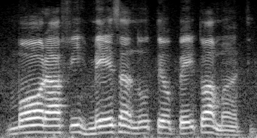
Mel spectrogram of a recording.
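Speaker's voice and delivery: slow, weighing each beat; slow metrical reading; slow scansion reading. Shown as a demonstration. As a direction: read the line slowly to count stresses. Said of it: "não vai ser mais decassílabo heróico".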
